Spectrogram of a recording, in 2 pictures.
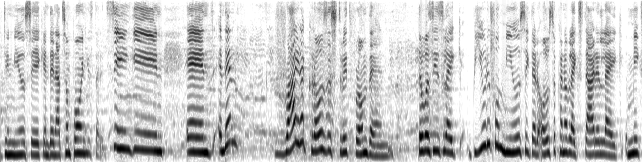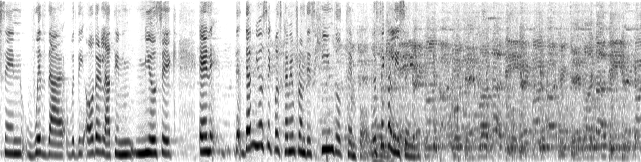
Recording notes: Excerpted from the Code Switch Live show at the Studebaker Theater in Chicago. Live from Chicago. This episode is excerpted from the Code Switch Live show at the Studebaker Theater in Chicago.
